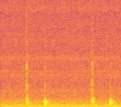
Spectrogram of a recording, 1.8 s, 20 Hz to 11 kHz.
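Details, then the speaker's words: 2012 Subaru Legacy door window motor fed 12 V directly, then with polarity reversed: sharp clicks in pairs with no running whir, and the window stays stuck. Motor may be working; the window regulator cable is suspected. "So, what I'm doing here, I'm going to put u 12 volts to the mo directly to the motor. And I could hear the clicking."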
